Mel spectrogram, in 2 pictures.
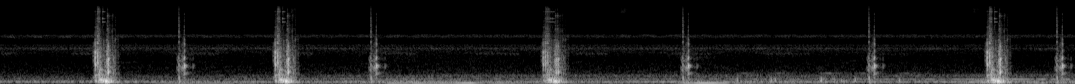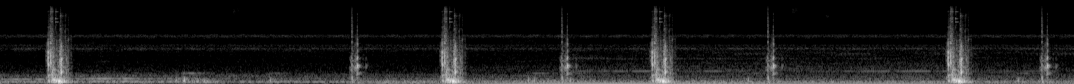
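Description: Wooden planks knock into place with hollow thuds.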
